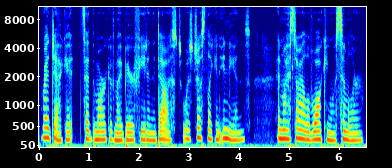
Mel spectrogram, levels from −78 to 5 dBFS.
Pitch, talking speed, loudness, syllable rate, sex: 185 Hz, 220 wpm, -17 LUFS, 5.2 syllables/s, female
